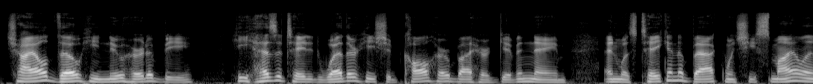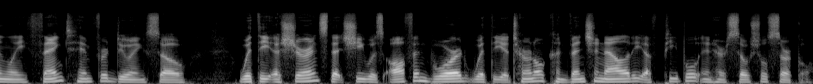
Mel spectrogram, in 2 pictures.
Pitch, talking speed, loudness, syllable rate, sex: 125 Hz, 175 wpm, -21 LUFS, 4.9 syllables/s, male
